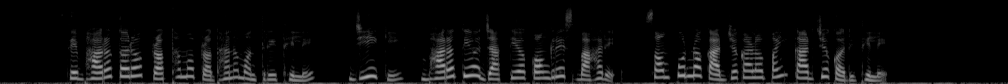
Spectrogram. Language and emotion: Odia, neutral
